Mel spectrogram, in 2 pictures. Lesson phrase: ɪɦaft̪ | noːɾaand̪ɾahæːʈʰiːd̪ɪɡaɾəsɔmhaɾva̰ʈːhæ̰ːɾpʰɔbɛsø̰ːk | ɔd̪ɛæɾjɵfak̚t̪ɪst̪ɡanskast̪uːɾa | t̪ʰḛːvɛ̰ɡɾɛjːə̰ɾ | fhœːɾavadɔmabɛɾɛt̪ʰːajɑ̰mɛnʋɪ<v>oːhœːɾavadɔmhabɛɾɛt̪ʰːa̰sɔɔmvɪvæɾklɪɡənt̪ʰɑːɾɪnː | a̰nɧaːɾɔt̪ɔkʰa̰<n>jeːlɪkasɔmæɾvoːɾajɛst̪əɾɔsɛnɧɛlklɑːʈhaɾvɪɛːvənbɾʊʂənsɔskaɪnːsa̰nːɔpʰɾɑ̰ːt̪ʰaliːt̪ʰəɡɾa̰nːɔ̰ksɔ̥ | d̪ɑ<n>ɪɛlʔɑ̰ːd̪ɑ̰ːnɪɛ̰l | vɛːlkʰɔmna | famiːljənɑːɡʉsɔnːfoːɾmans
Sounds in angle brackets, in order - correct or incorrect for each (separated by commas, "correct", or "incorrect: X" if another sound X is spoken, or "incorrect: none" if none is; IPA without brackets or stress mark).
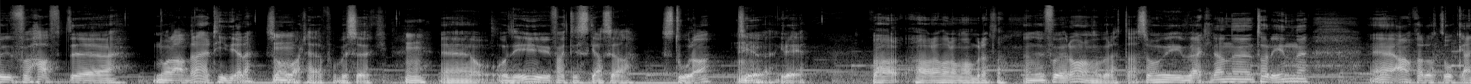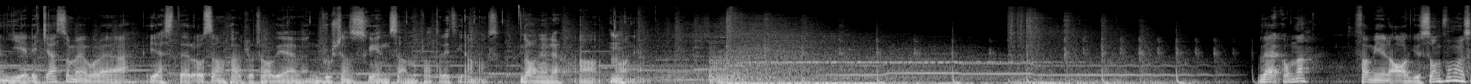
incorrect: f, correct, correct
